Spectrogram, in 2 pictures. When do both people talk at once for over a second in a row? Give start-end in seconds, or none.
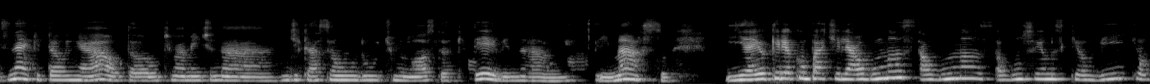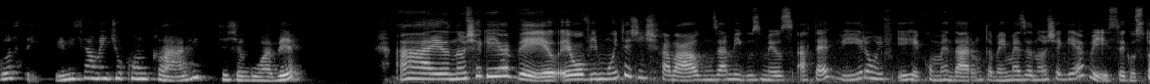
none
